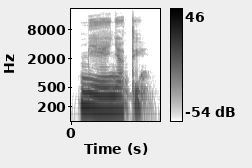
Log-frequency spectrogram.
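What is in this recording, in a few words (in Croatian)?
"mijenjati", Croatian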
